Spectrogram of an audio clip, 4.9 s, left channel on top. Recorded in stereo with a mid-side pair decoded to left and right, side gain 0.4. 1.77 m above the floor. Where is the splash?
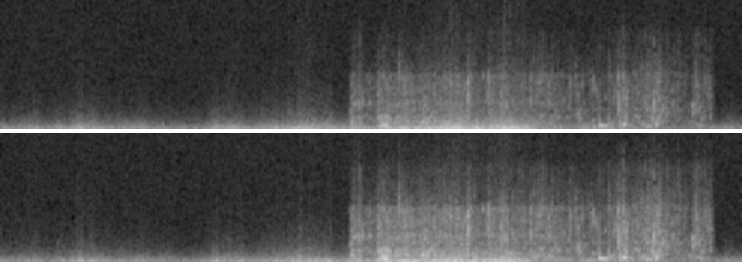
50° right.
